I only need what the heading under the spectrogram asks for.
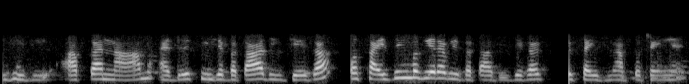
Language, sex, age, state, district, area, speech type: Hindi, female, 18-30, Madhya Pradesh, Chhindwara, urban, conversation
